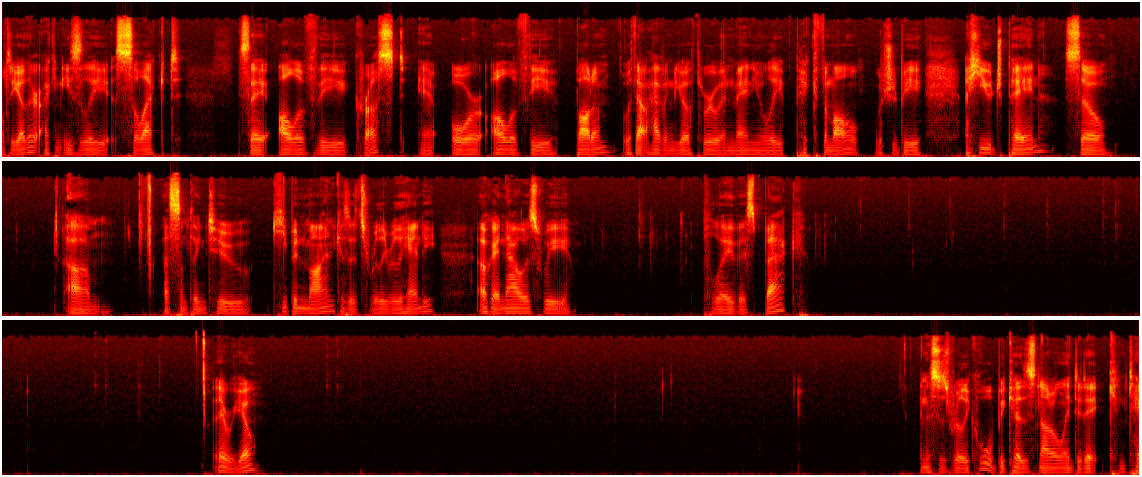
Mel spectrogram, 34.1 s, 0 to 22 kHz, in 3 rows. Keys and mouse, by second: 0.9-2.9 drag, 3.1-4.3 drag, 5.2 z, 5.8 click, 7.1 click, 7.1 z, 8.0 z, 17.8 a, 19.0-21.0 drag, 23.8 middle click, 24.0 click, 24.2 middle click, 25.1 click, 26.1-27.7 drag, 33.3 click.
